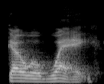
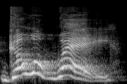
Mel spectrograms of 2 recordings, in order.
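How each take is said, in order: First: Low, unbothered copycat repeat; teasing low-pitched parroting; mimicking echo. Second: High, loud, slow "go away"; angry cat's drawn-out command; mad cat. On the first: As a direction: echo it back coolly, much lower. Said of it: "when somebody repeats everything you say". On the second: Acted. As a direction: send it off with a cross shout. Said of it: "that cat is mad".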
